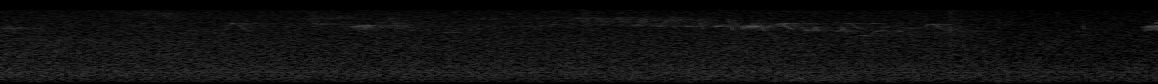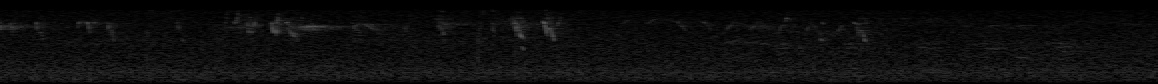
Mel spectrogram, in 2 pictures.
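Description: Steady outdoor hiss with short, high bird chirps coming and going, thickest in a cluster of sharp chirps about nine to eleven seconds in.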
